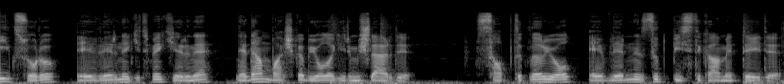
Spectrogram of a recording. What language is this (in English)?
Turkish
